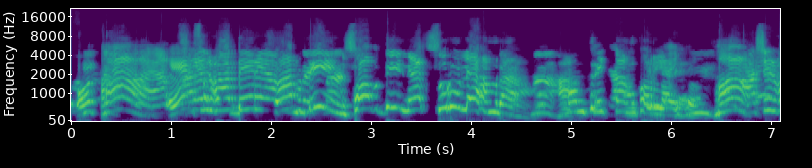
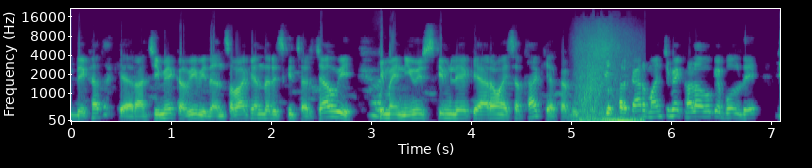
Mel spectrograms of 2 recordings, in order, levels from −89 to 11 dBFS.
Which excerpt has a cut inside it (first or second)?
second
